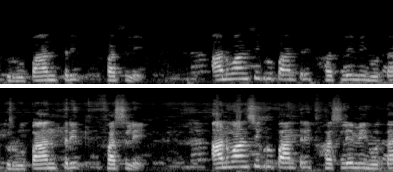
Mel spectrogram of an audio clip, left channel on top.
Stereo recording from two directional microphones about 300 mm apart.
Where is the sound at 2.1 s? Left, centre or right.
Centre.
